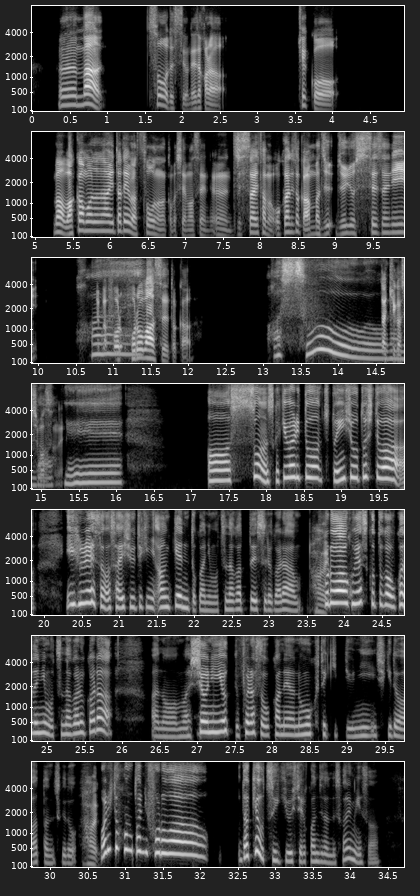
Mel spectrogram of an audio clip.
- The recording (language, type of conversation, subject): Japanese, podcast, ぶっちゃけ、収入だけで成功は測れますか？
- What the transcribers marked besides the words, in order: tapping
